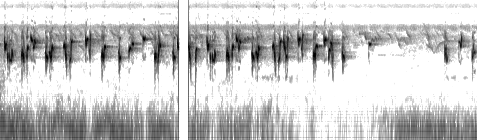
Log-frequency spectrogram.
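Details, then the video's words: Sooty-headed bulbul in full song: a fast, dense sequence of chirpy, warbled notes that thins to a few scattered notes near the end, with a low hum in the background. "Trucuk termewah suaranya paling di cari"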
